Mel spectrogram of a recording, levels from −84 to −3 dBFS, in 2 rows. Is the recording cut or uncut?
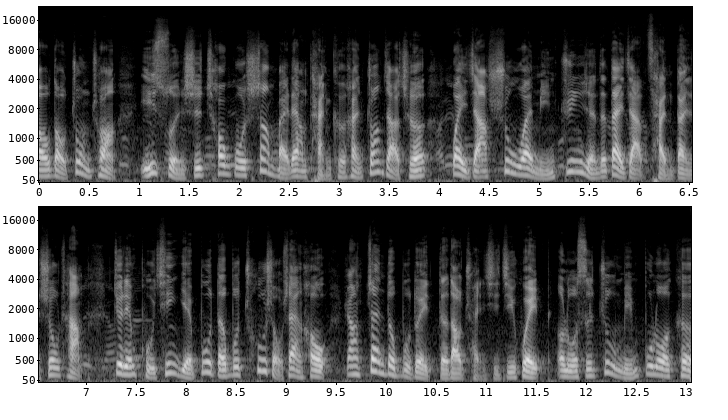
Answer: cut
